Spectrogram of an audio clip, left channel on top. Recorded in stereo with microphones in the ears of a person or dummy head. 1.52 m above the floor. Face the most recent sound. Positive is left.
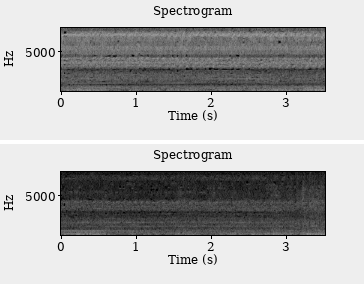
turn(degrees=80)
